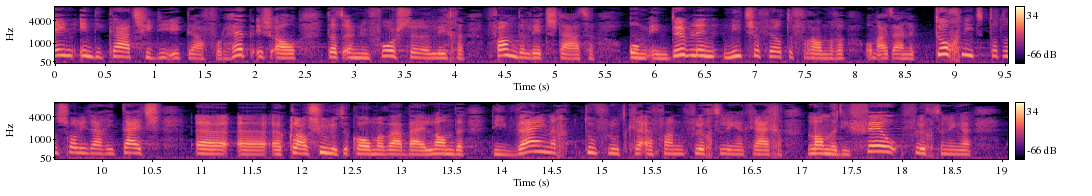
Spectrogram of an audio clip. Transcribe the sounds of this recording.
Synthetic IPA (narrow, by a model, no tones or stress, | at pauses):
ejnɪndikaːtsidiɪɡ̚daːɹv̥ʊːɹɦɛpɪsɑlˠd̥ɑtɛɹnyv̥ʊːɹstɛləlɪχəv̥ɑndəlɪtstaːtə | ɔmɪndɵblɪnːitsowveːlˠtəv̥ərɑndərə | ʔɔ̰mœɥtɛjndlək̚tɔχnitːɔtənsolidaːritɛjts | klawzylətəkowmənʋaːɹbɛjlɑndədiʋɛjnəχtuvlutkrɛvɑnv̥lɵχtəlɪŋəkrɛjχənlɑndəndiv̥eːlˠv̥lɵχtəlɪŋə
